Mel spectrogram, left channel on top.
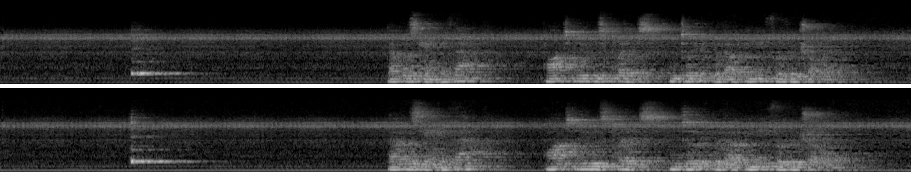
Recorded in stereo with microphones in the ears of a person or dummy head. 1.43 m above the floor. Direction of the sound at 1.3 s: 30° right (ahead or behind).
